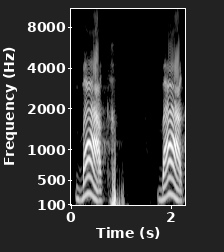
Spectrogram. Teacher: Có chữ G ở đằng sau, chúng ta cũng phải bật hơi chữ G này nhé.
